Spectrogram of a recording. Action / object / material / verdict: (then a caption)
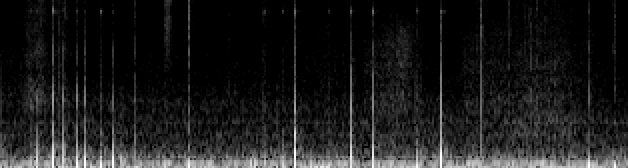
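tap / small clear plastic container of salt with a plastic lid / plastic / none. Long painted fingernails tap quickly on a small, hollow, cylindrical clear plastic container full of white salt with a purple plastic lid. The result is a rapid run of sharp, short clicks over a steady low hum.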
